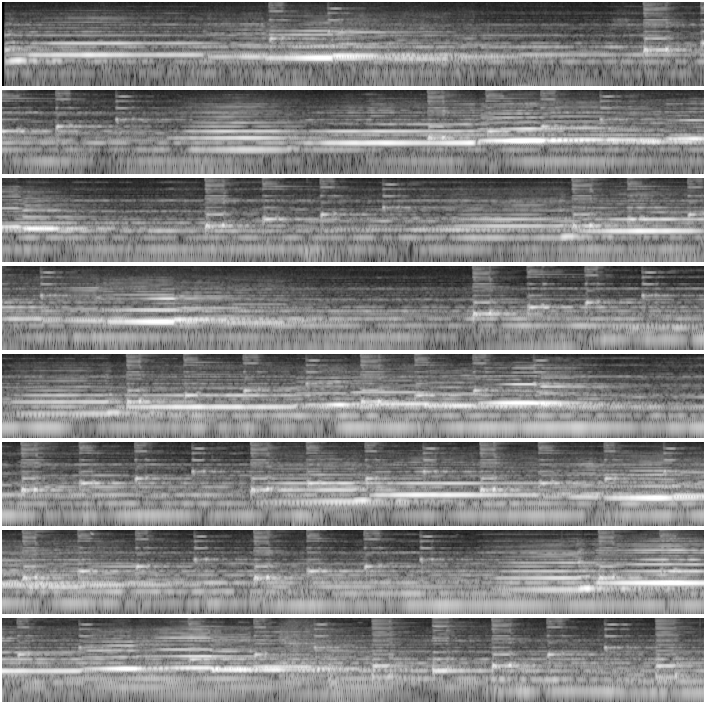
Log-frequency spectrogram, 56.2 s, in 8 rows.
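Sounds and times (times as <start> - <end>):
viola concerto: 0.0 - 56.1.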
